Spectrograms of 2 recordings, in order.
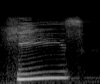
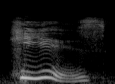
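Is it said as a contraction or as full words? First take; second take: contraction; full words. First: It is said as one contracted word. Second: It is said as two full words.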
